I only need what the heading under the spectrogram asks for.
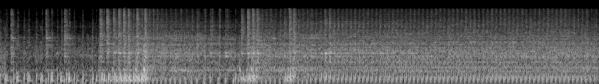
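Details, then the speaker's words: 17.5 hp Briggs & Stratton OHV mower engine (John Deere D100) after camshaft replacement for broken decompression release, new oil, swapped carburetor, started on choke after sitting overnight: catches with loud bursts, settles to a steady single-cylinder putter, idles down fully; normal running. "I can even idle it all the way down there. That's all the way down."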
